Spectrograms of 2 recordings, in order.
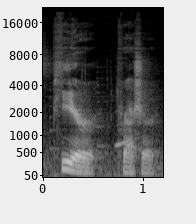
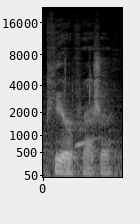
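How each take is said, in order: First: The first word is split like 'pee-er'. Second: The first word is said as plain 'peer'. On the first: It refers to needing to pee. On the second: It refers to pressure from peers.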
